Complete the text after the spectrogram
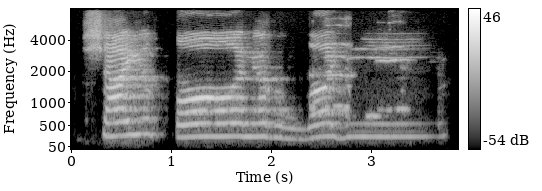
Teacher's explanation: Jadi tahan sedikit di ro-nya. Alirkan pada ro sukunnya baru ke fathah. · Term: ro-nya tasydid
